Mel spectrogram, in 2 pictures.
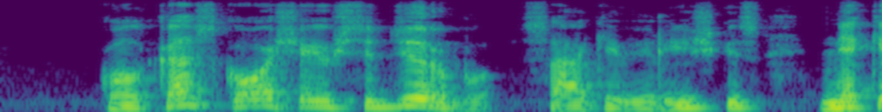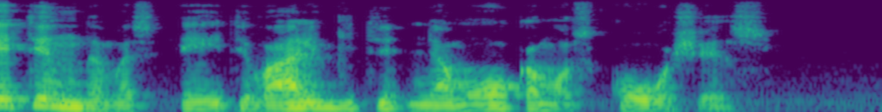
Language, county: Lithuanian, Panevėžys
